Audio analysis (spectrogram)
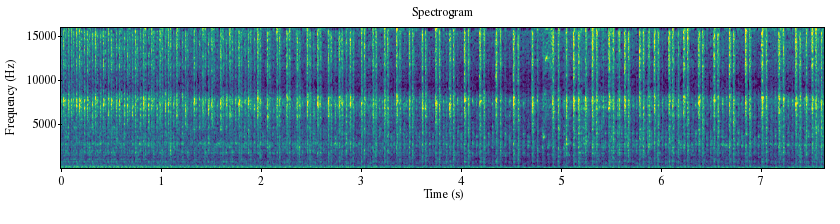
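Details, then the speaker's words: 1967 Chevrolet C50 truck after nine years stored in a barn and outside; engine runs loud and lumpy, beat wavering and sagging, struggles to idle, stalls and won't restart. "i don't know why the thing don't want to idle i'm start it up again now it does not want to start"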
